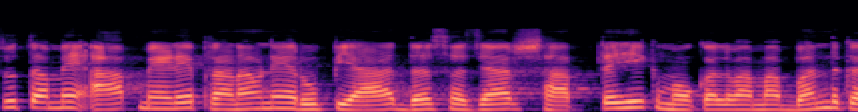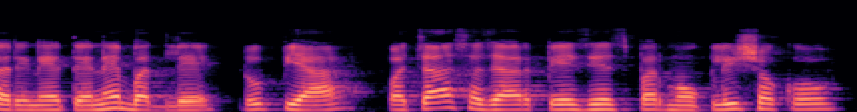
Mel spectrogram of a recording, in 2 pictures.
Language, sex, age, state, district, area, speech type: Gujarati, male, 18-30, Gujarat, Surat, rural, read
